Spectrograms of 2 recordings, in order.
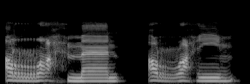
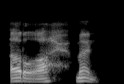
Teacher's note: Yang pertama adalah ketika dalam keadaan tebal, maka ra difathahkan, maka dia ditebalkan. Ulangi, tebal ketika ra dalam keadaan fathah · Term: الراء المفخمة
